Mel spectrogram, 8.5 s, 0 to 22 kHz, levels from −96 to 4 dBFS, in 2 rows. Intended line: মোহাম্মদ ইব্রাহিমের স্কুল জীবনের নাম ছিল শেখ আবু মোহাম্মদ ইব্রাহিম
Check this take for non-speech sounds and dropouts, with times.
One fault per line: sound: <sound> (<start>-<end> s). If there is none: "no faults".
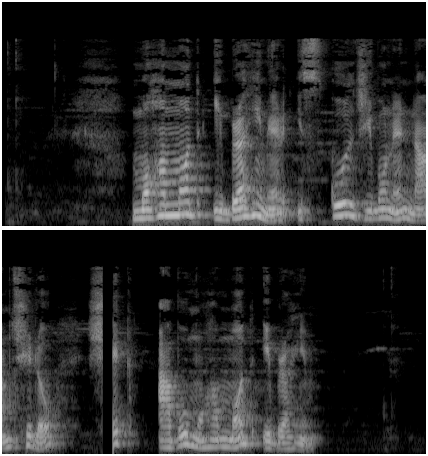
sound: dropout (5.3-5.4 s)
